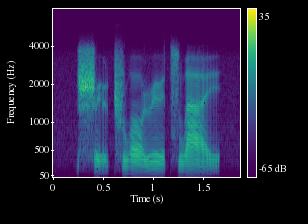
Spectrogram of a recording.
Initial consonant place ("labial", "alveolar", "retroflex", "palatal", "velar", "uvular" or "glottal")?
retroflex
